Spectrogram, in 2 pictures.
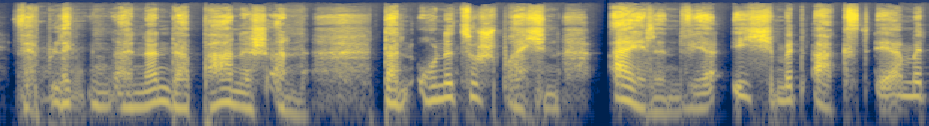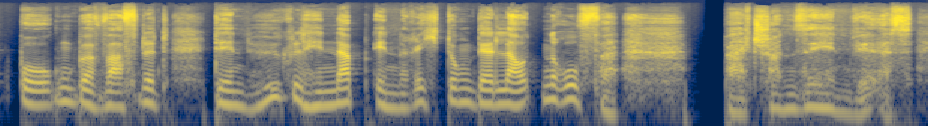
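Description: A man narrating a first-person story in a measured, sombre audiobook manner. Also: mid-range voice, vocal fry, breathy edge, dry recording, clean studio sound.

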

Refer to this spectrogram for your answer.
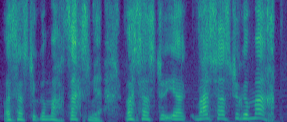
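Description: A man's voice: sits high, expressive, fast, fairly bright tone, faint music behind. An actor playing a young father who stammers and pleads heatedly, defending the respectable life he has built.

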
